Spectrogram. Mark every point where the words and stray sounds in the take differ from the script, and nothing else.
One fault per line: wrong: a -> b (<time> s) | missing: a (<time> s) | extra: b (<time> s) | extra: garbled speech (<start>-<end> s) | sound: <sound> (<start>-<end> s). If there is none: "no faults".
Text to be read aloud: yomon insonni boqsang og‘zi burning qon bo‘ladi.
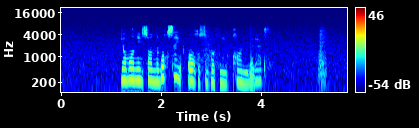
sound: dropout (3.1-3.2 s)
